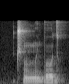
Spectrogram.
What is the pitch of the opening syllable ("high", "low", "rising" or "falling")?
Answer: low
